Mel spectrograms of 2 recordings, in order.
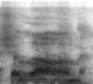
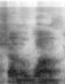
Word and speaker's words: shalom: the baby ah all right it's like that shalom not shallow all right that's not that's not how you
